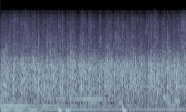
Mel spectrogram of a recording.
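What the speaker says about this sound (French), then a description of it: "Je vous propose tout de suite de l'accueillir, de l'applaudir chaleureusement." A French TV talk-show studio audience applauds loudly and steadily, a dense wash of clapping over a low musical hum with a few thumps.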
